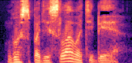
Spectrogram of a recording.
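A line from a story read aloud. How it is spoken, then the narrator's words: Quiet murmuring. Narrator (Russian): тихо приговаривал он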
